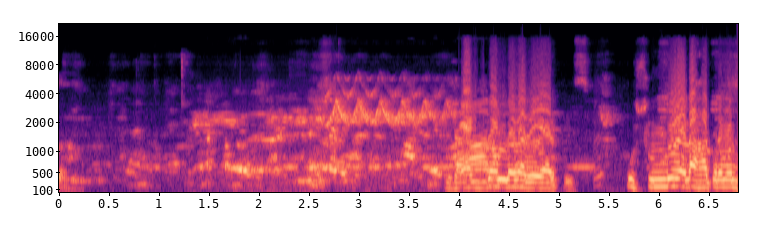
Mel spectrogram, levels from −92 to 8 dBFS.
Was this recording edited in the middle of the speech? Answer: yes; 1 cut; at 5.6 s

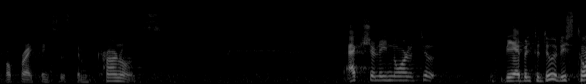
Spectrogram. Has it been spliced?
no; 0 cuts

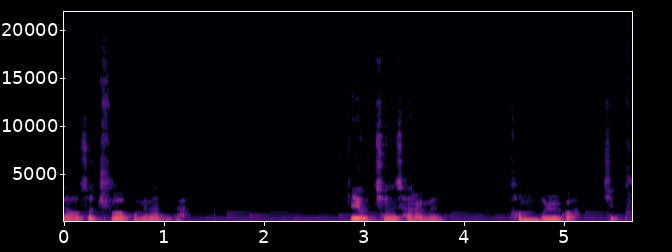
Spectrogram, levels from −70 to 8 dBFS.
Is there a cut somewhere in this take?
yes; 2 cuts; at 1.2 s, 2.8 s

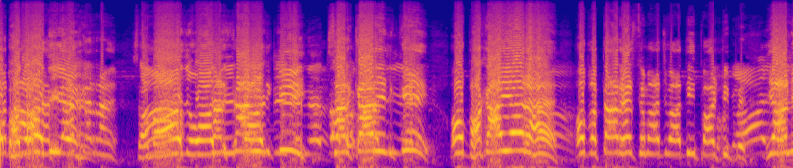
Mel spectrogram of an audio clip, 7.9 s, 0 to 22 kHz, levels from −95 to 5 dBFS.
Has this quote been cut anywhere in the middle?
no; 0 cuts

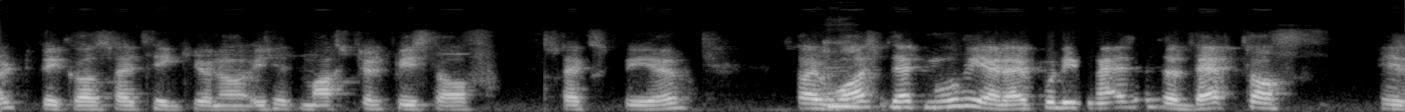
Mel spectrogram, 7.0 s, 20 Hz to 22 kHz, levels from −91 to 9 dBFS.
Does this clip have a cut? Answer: yes; 2 cuts; at 2.7 s, 3.6 s

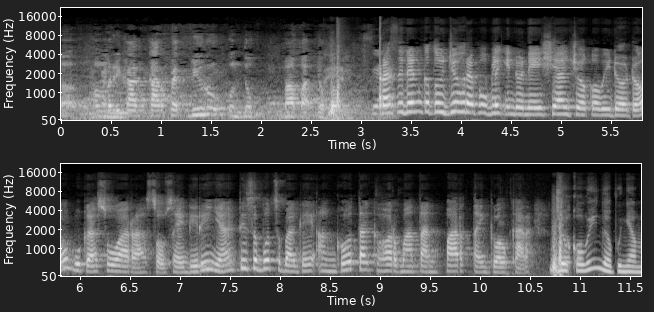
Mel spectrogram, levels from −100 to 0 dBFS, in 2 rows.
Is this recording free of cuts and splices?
no; 2 cuts; at 3.0 s, 10.6 s

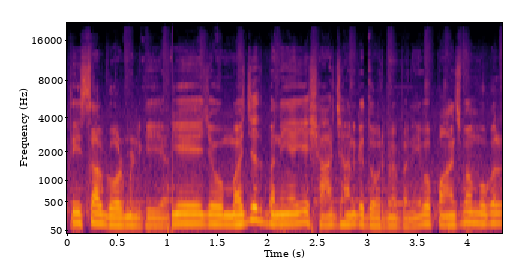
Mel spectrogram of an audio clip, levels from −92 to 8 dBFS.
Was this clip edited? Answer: yes; 1 cut; at 1.1 s

